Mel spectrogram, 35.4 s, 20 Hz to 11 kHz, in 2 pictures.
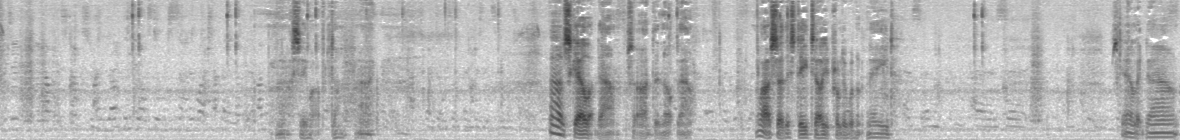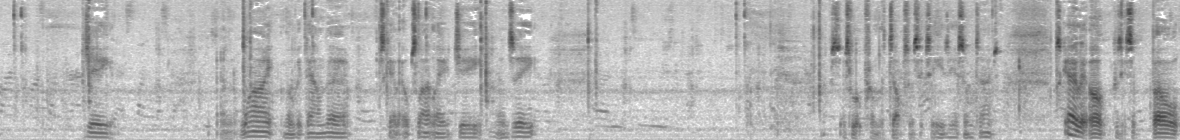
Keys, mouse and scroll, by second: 0.2 middle click, 1.8 click, 3.3 click, 4.5 click, 5.8 middle click, 6.0-6.5 scroll, 7.2 middle click, 10.0 click, 10.8 Tab, 11.6 click, 14.5 click, 16.5 s, 17.8 click, 18.7 g, 21.1 y, 22.0-26.2 drag, 23.1 s, 24.7 g, 26.3 z, 28.9-32.3 drag, 29.6 7, 32.3 middle click, 33.2 s, 34.4 click, 35.2 g.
